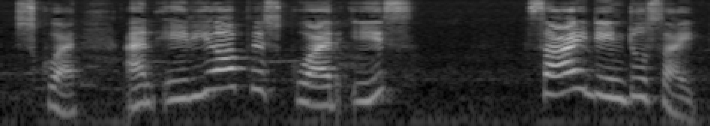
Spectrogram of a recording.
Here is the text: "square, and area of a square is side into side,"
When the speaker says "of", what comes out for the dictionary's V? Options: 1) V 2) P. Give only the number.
2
